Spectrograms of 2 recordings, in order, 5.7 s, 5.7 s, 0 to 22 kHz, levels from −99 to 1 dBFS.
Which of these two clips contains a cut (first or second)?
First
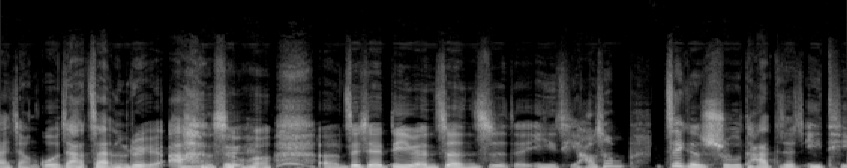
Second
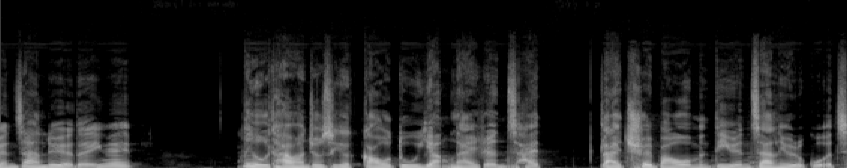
first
